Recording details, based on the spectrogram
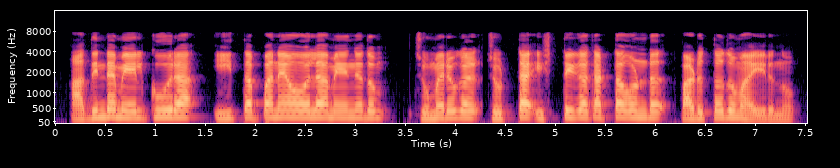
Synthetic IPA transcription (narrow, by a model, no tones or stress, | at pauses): ɐðinde̞me̞ːlkuːɾɐ | iːt̪ːɐpːɐnɐoːlɐmeːɲːɐðum | t͡ɕumɐɾuɣɐɭt͡ɕuʈːɐʔiʂʈiɣɐkɐʈːɐɣo̞ɳɖɨpɐɽut̪ːɐðumaːjiɾunːu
